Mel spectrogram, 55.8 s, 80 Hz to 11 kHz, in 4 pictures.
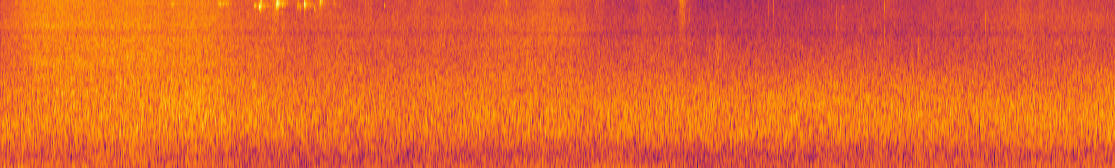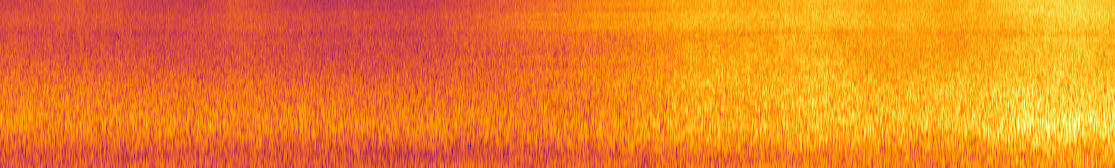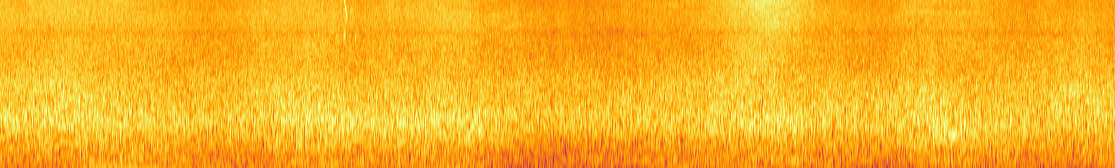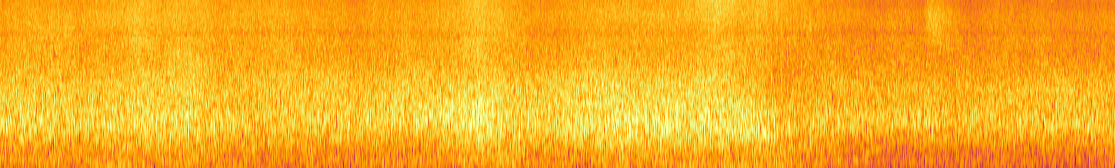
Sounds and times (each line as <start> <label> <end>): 0.0 traffic 55.7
